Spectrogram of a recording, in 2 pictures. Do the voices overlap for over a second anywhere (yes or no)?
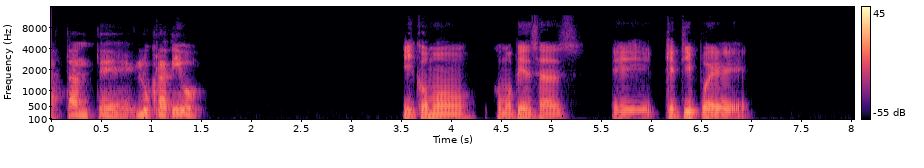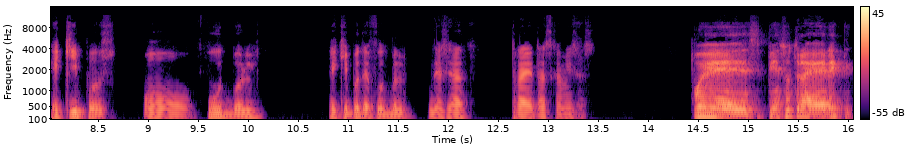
no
